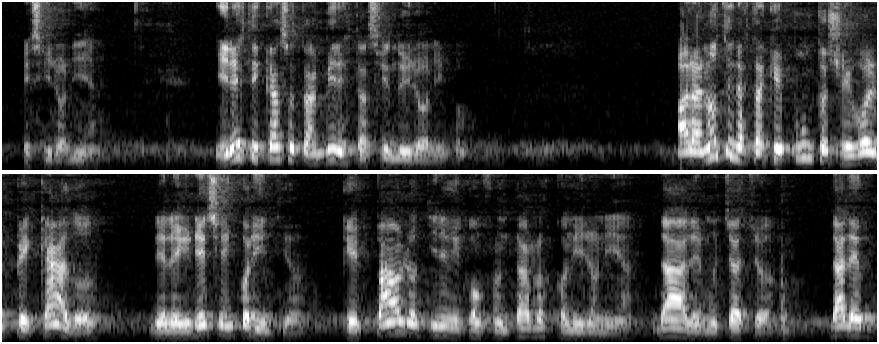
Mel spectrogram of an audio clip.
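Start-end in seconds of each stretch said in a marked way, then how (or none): none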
